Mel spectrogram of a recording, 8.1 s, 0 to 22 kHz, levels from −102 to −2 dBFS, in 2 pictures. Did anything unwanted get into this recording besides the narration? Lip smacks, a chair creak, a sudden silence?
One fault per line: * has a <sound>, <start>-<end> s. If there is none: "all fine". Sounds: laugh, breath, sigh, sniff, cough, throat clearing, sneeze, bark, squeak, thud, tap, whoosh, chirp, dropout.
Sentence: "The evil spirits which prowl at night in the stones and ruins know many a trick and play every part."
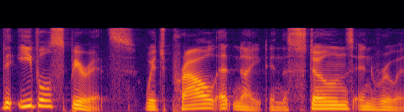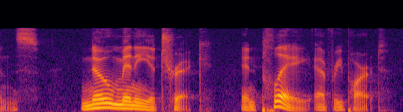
all fine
